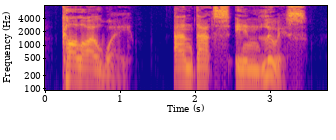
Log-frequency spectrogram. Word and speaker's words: Carlisle: 45 Carlile Way. Could you spell Carlilele for me? Sorry. It's C A R L I S L E. You don't pronounce the S. Carile way.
